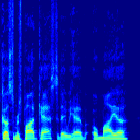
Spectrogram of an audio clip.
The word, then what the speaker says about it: Omayya: Today we have Omayya Atout, founder and CEO of Songlorious.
